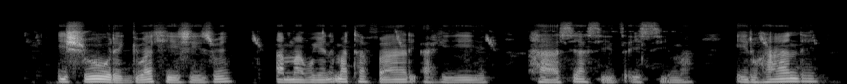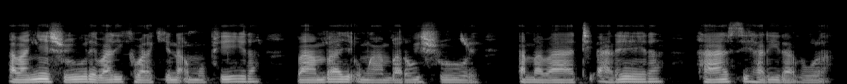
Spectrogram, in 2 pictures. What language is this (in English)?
Rundi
